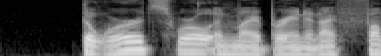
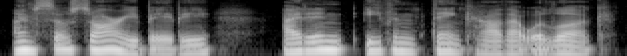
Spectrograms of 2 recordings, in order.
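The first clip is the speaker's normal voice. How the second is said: put-on higher girl's voice, softening; Rachel, sorry; 6 semitones higher than usual. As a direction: she apologises to her boyfriend. Rachel apologises to Zane.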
